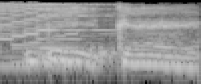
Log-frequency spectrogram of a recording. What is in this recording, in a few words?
collect item jingle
